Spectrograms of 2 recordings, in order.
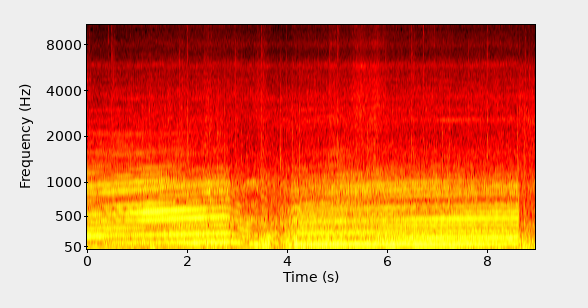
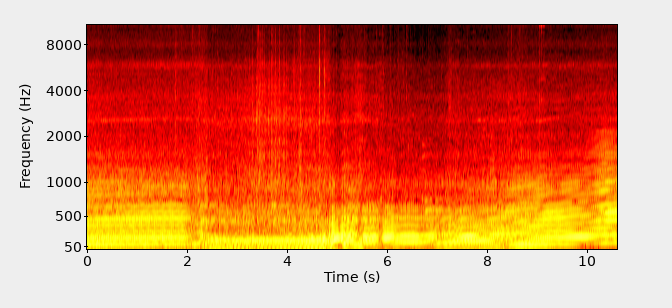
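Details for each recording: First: Engine-swapped Corolla, warmed up, with a bad exhaust leak: revs flare and hold a high drone without pulling, clutch slipping hard as soon as it's revved. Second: Toyota Corolla with 4AGE swap after moving the clutch master cylinder adjustable arm all the way back; engine pulls down smoothly as clutch takes up, revs climbing steadily through gears; clutch now engages and releases normally.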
